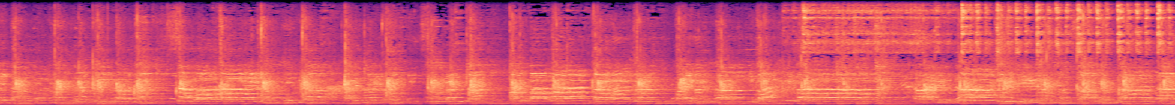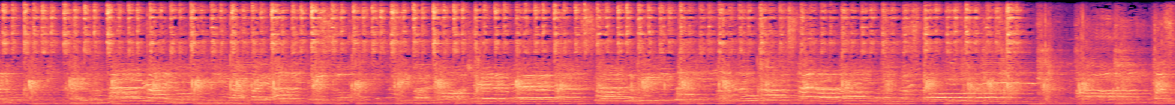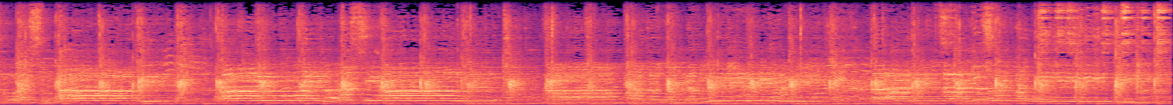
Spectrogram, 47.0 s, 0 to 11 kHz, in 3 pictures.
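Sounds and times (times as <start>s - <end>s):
acoustic guitar: 0.0s - 46.9s
choir singing a carol: 0.0s - 46.9s
tambourine: 10.6s - 29.6s, 43.1s - 46.9s.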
